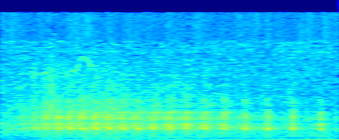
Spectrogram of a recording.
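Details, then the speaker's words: Pentium Pro PC powered up during operating system setup: a quiet steady whirr with a thin high whine and faint rapid pulsing underneath. The noise comes from the power supply fan and is nothing serious. "That is the power supply fan that's making that noise, by the way. So nothing serious."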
